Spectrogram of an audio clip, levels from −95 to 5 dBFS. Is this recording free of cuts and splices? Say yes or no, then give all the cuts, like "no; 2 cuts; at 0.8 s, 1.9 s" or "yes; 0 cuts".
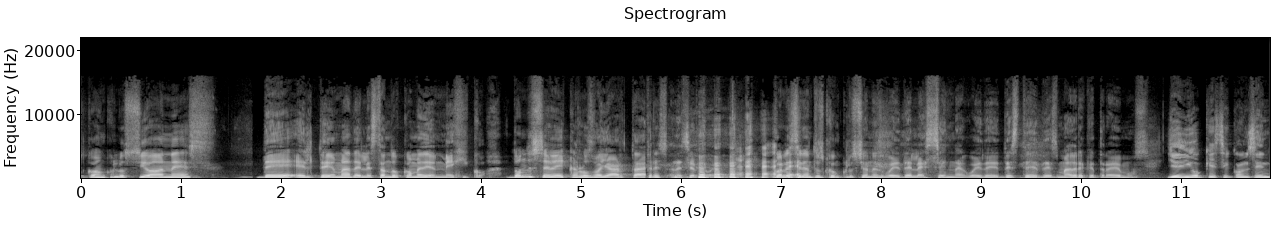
no; 2 cuts; at 1.7 s, 5.6 s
